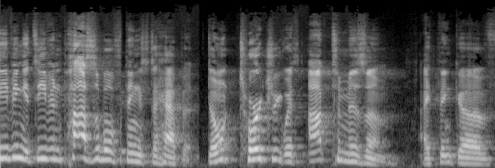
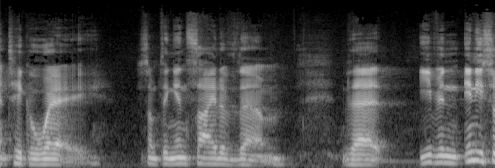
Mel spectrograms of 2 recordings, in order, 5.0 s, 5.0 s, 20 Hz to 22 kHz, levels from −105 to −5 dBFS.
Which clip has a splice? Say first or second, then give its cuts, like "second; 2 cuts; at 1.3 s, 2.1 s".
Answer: first; 2 cuts; at 1.2 s, 2.8 s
